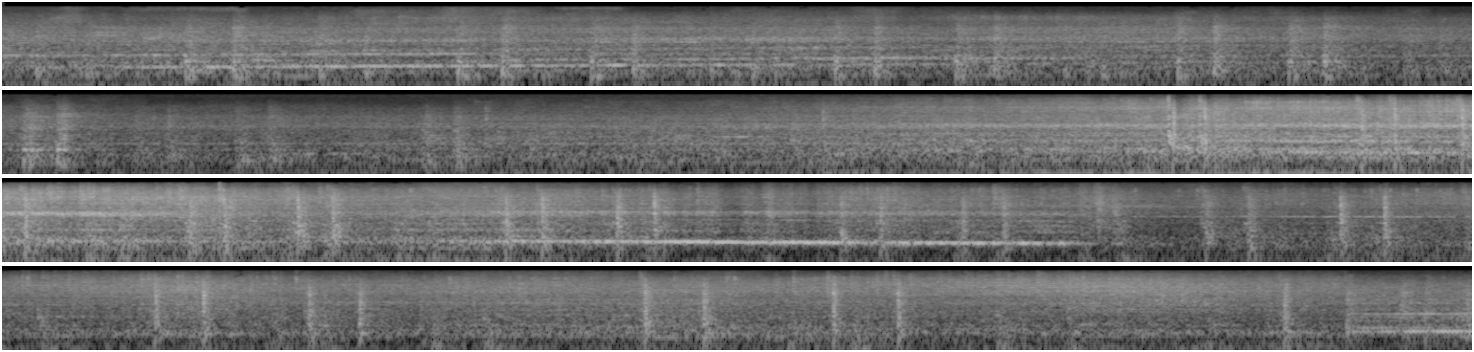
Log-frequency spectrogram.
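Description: Meitetsu electric train running through the station, its wheels clacking over rail joints, with a motor whine that falls slowly in pitch.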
